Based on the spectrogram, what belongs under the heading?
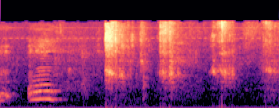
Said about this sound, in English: That funny noise. What's a funny noise? Is it you crunching crisps?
